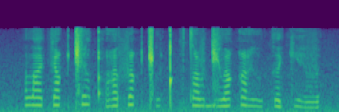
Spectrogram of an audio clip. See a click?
yes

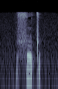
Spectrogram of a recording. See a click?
no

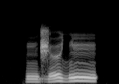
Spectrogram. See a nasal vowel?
yes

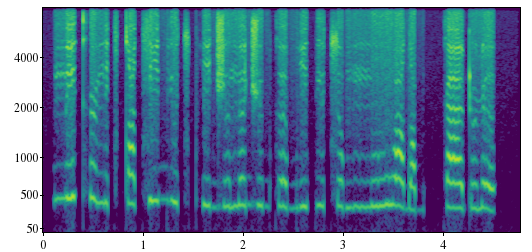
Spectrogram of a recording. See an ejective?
no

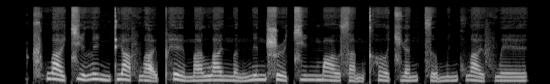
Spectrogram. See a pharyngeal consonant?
no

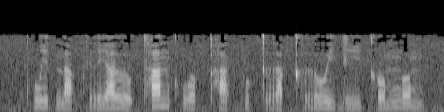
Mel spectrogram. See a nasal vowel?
no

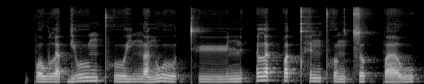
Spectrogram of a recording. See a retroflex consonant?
no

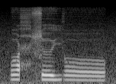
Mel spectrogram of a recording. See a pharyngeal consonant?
yes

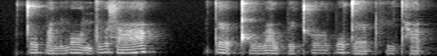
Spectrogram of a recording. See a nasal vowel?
no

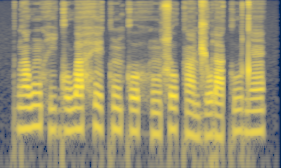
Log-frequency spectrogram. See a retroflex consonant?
no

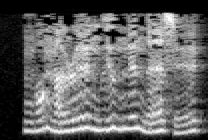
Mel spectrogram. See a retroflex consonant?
yes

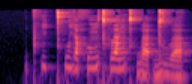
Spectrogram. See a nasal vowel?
no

